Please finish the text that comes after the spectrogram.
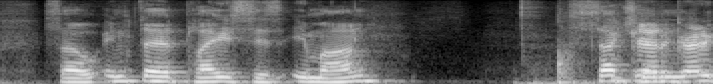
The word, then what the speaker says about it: Iman: Iman.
